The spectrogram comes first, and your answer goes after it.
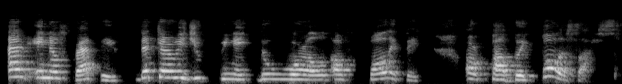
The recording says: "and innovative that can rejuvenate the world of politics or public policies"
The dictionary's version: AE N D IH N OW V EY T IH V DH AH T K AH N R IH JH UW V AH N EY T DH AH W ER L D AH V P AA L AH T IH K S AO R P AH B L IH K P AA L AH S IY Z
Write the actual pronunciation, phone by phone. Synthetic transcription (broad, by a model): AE N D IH N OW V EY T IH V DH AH T K AH N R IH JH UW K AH N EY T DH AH W ER L D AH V P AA L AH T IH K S AO R P AH B L IH K P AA L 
